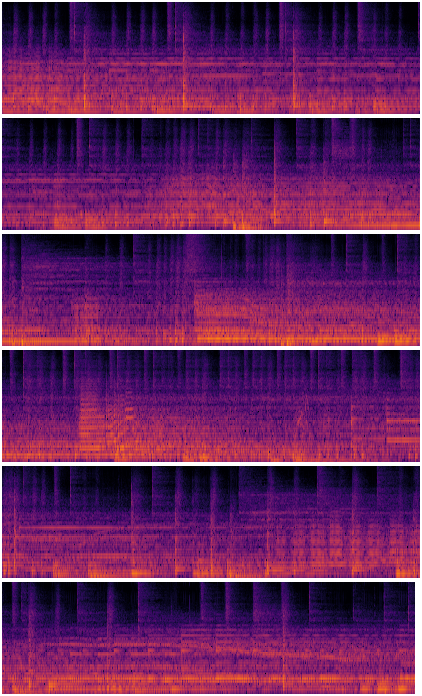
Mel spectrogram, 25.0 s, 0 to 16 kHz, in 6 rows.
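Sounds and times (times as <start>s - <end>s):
bass: 0.0s - 25.0s
drum kit: 0.0s - 25.0s
electric guitar picking: 0.0s - 25.0s
trombone playing: 0.0s - 25.0s.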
